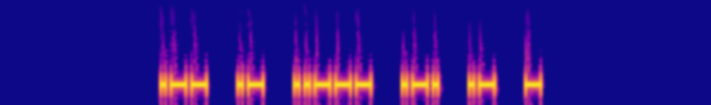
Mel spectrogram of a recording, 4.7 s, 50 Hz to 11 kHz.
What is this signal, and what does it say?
Morse code, heard as a keyed tone, about 34 wpm, spaced as for 25 wpm, 700 Hz. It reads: WA2RAT
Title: USA Call Signs - 2x Character Spacing - 35wpm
